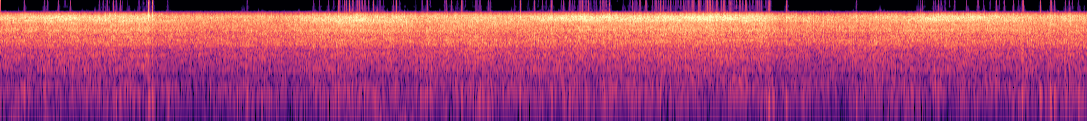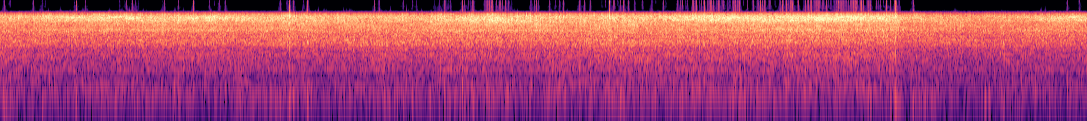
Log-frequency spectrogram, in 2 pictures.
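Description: Electric model train running on three-rail tinplate track, heard from a car riding in the train: a steady loud rumble of motor and wheels on the rails, with a few louder clicks now and then.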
